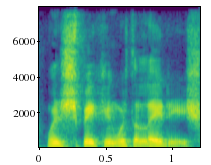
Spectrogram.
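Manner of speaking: Scottish voice from the side of the mouth; Sean Connery. Shown as a demonstration. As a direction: talk out the side of your mouth, low and slushy. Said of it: "Sean Connery is a little more like this".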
